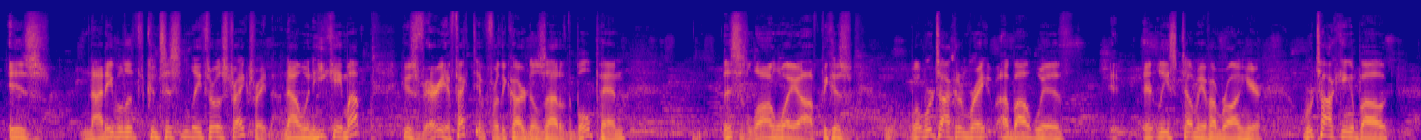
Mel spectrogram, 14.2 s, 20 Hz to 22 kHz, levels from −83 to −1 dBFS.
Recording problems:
chatter from many people; noticeable; throughout; 15 dB below the speech

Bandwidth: 15 kHz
